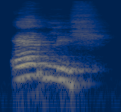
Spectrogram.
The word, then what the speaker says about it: ehrlich: This will produce a sound like lich, lich. So first example is A, ha, LE, say, ha, ehrlich, ehrlich, ehrlich.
